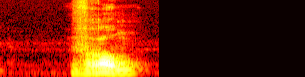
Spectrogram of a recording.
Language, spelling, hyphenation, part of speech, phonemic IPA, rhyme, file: Dutch, vroom, vroom, adjective, /vroːm/, -oːm, Nl-vroom.ogg
- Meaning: pious, devout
